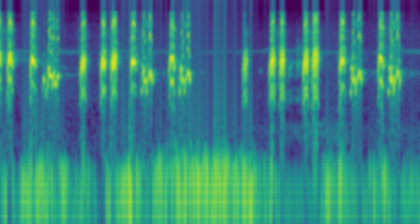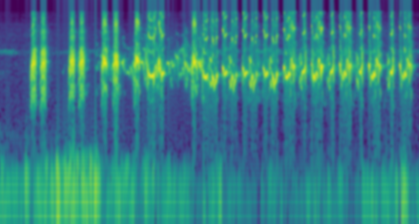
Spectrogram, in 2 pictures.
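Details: Sooty-headed bulbul singing loudly, meant to draw in wild birds: busy series of sharp chirps and warbled phrases, turning into a continuous chattering run near the end, over low rumbling noise.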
